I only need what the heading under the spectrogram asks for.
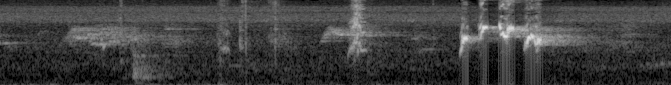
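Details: Short passage from a competition red-whiskered bulbul: a slurred whistle, a brief pause, then four loud rapid sharp notes in quick succession.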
